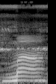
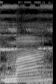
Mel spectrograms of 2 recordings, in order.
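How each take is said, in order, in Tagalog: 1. Nananatiling mataas at pantay ang pitch. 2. Tumataas ang pitch mula gitna hanggang mataas. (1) "I'm using the first tone ma" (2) "I'm using the second tone ma"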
